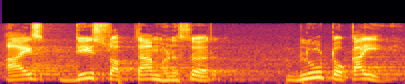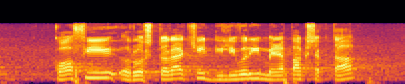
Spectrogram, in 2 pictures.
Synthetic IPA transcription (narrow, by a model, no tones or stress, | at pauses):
ajd͡zd̪iːsːʋab̚t̪am̤əɳ̃səɾ | bluːʈokaiː | kɔfiːɾosʈəɾat͡ɕiːɖiliʋɾiːmeɭpakɕəkt̪a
